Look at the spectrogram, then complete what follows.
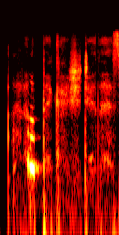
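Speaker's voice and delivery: high, breathless whisper, as if to oneself.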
